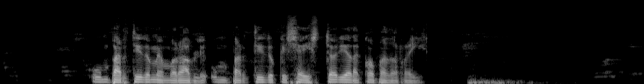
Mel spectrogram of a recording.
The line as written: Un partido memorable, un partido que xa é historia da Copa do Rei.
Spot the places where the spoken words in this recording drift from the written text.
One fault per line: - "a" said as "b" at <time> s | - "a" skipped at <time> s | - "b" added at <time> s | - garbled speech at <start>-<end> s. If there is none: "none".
none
